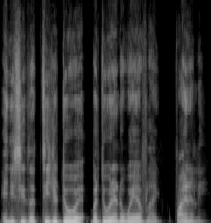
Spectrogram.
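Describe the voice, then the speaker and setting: A man chatting as a podcast guest in a fairly low, mellow voice, recorded dry and close. He talks in a halting, filler-heavy way. He keeps slipping into acted-out lines as he retells a film. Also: steady tone, no room sound. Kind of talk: casual podcast chat. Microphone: studio podcast mic.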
